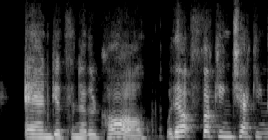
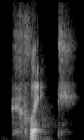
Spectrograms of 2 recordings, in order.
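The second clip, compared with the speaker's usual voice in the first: a breathy click sound; whispered phone click. Retold or imitated. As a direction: mouth the click of a hung-up phone.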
